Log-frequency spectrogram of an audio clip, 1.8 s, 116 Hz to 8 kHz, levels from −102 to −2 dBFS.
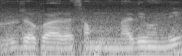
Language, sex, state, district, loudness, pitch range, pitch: Telugu, male, Andhra Pradesh, Srikakulam, -23 LUFS, 110-115 Hz, 110 Hz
